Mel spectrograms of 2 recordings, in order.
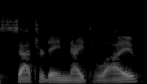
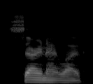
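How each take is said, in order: First: The middle consonants are all clearly pronounced. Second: The middle consonants are dropped and slurred together. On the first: "They don't say Saturday Night Live" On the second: "They don't pronounce the consonants in any of it except for the beginning and end. So they just go"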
